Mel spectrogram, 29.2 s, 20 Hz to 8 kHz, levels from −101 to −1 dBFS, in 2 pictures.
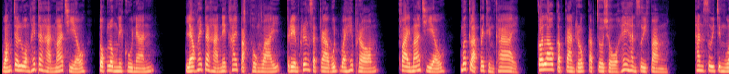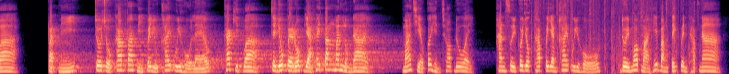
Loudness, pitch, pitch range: -15 LUFS, 160 Hz, 145-175 Hz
